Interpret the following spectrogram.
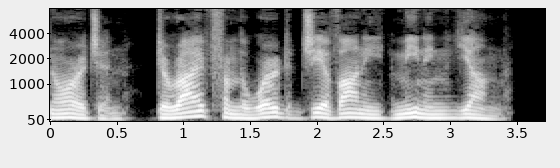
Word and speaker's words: Giovani: in the last syllable the V is pronounced softly almost like a b like hello Giovani goodbye Giovani if you found the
